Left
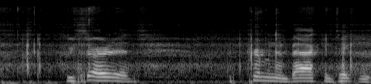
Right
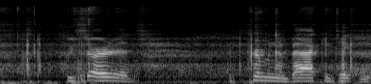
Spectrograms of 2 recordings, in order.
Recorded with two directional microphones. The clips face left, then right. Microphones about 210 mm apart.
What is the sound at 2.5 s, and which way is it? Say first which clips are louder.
Speech: left 2 dB; 10° left (ahead or behind).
